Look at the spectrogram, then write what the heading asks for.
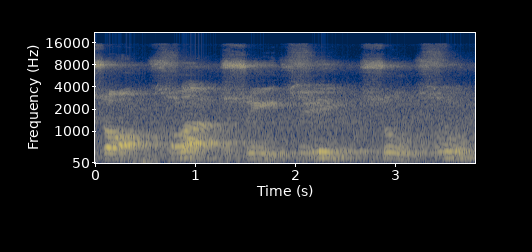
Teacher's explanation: سو میں سیٹی بھی ہے، اور یہ مستعلیہ یعنی اس کو موٹا بھی پڑھنا ہے۔ اگر آپ سیٹی ادا کریں پر نہ کریں تو یہ بھی سین بن جائے گا، اس لیے سیٹی ادا کرنی ہے لیکن اس کو پر بھی پڑھنا ہے، موٹا بھی پڑھنا ہے۔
